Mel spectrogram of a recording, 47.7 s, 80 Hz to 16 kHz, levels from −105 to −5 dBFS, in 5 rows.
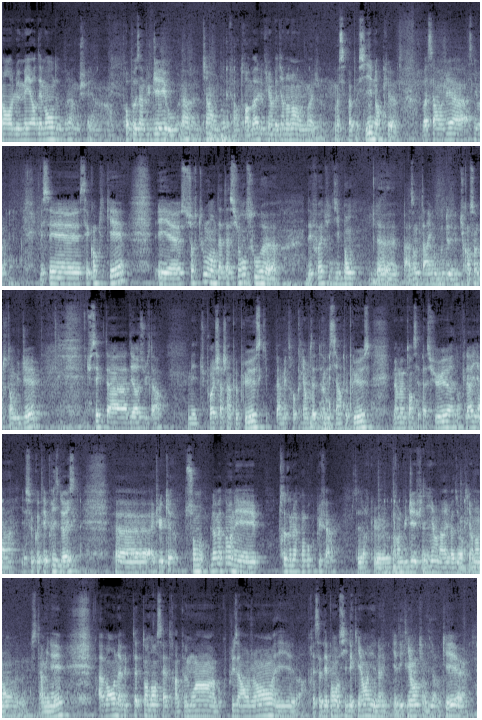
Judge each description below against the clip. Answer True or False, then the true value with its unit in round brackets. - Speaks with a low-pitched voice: True (115 Hz)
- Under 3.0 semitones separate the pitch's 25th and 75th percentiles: True (2.4 semitones)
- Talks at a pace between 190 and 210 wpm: False (220 wpm)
